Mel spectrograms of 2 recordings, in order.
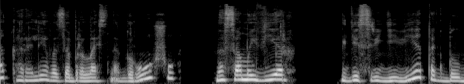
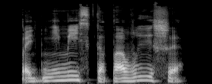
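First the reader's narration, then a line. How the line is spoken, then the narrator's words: Witch barking harshly. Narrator (Russian): рявкнула колдунья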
